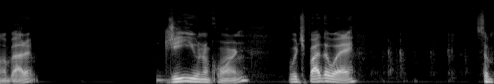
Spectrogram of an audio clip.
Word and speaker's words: Gunicorn: it's a green unicorn I'm pretty sure G unicorn stands for green unicorn not unicorn but you know you all say it how you wish but G unicorn is how I say it because it's a green unicorn mod whiskey Cherry Pie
